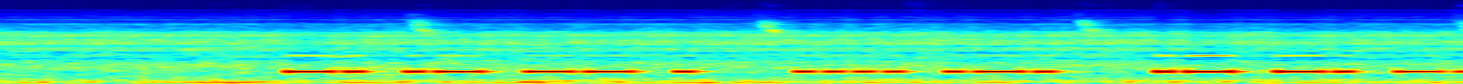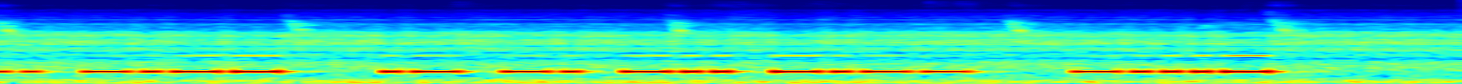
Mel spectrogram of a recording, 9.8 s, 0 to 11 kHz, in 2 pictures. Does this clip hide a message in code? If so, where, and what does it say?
Yes: Morse code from 0.9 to 9.2 s, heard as a keyed tone, machine-sent, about 24 wpm, 370 Hz, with fading, room echo and the noise of a residential street. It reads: NAME HR ANDY ANDY <BT>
